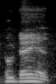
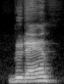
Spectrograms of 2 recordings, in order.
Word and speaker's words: boudin: like brad's saying it boudin boudin yeah what i've always pronounced yeah you gotta leave the end though you gotta leave the end off the end is silent through that what is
